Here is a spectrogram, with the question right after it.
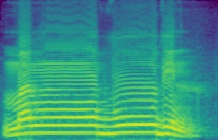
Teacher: हम यहाँ इख़्फ़ा करेंगे और यह वाव मद्दाह है, वाव साकिन से पहले एक पेश है , हम इसे खींचेंगे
